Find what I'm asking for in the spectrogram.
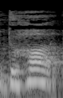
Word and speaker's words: dehors: Maman, arrête de dire dehors, on dit dehors, le H ne prononce pas.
